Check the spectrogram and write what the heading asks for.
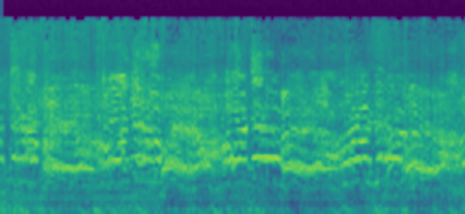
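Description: Crowd of Papuan highland marchers chanting together, many voices in a wavering call that rises and falls over and over, with crowd noise around them.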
